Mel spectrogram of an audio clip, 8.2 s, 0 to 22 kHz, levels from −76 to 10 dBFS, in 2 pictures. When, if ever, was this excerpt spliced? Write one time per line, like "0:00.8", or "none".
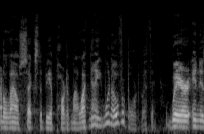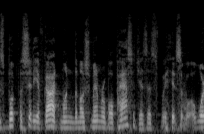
0:03.2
